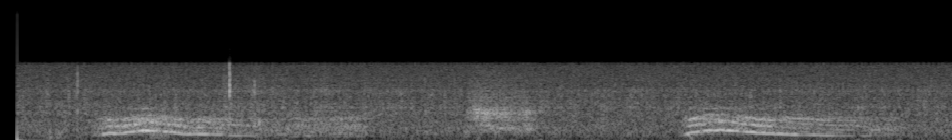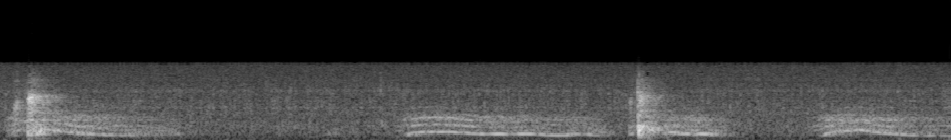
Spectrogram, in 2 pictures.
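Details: Angry cats yowling: low, wavering drawn-out growl-yowls about two seconds long, repeated several times with short pauses, broken by sharp hissing spits.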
